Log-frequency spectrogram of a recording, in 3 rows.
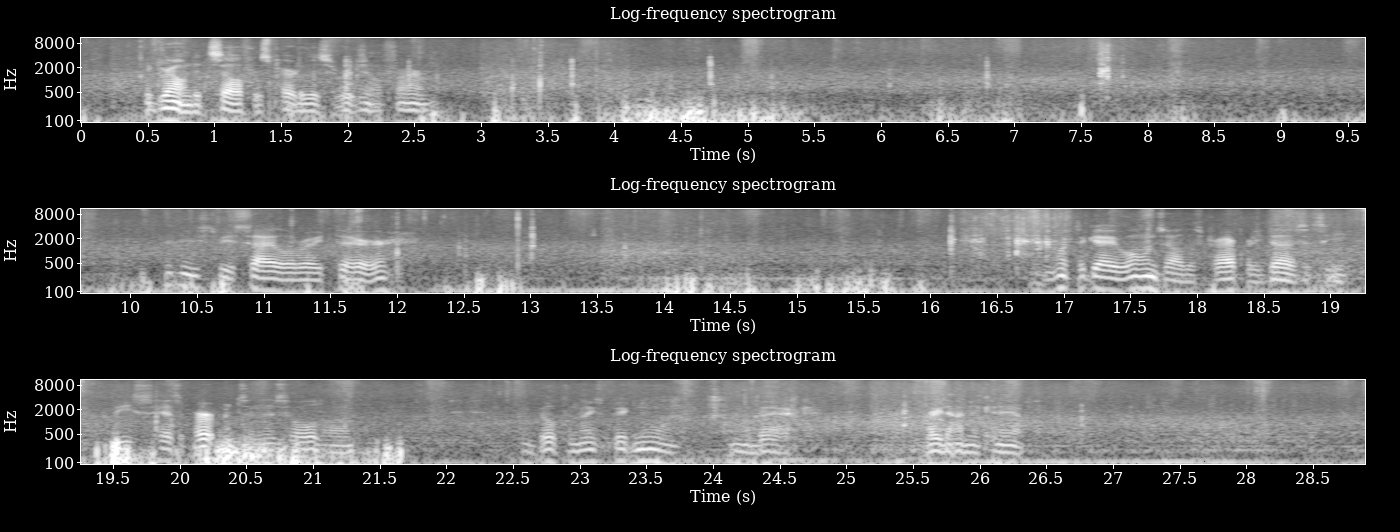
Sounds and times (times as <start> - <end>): Speech: 0.4 - 2.7, 10.2 - 12.2, 16.8 - 21.4, 22.5 - 24.8, 25.5 - 26.4.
